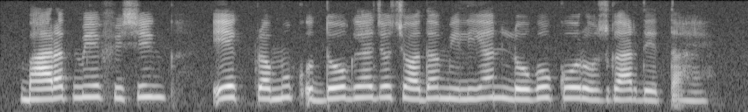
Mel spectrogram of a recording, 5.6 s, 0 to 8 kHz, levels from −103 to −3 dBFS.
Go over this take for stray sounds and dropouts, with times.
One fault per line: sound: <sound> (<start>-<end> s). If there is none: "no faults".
no faults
